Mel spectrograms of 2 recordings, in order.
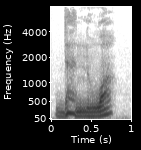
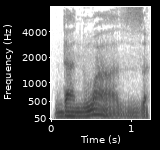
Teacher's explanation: Danois, don't pronounce the final S. Danoise, here you pronounce it.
